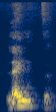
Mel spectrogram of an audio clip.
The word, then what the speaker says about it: length: 롱에 5가 2가 되고 뒤에 th 붙였는데 이게 쓰로 발음하는 거예요. length 발음 기호가. 네, 쓰. 자꾸 이제 이 쓰가 나오는데 뭐 입 모양이 이렇게 돼 있다라면은 운니와 아랫니가 있으면 여기 혀가 있으면서 혀를 대고 뜨뜨뜨뜨 이렇게 해서 뜨뜨뜨뜨 이렇게. 예. 무성음입니다.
